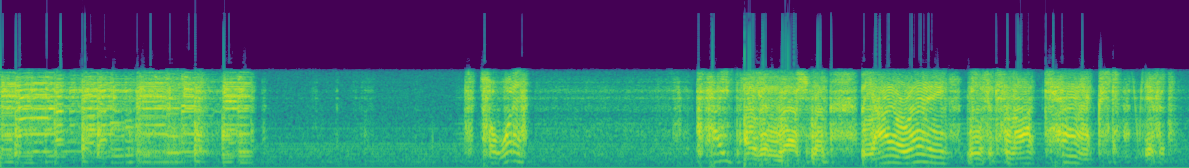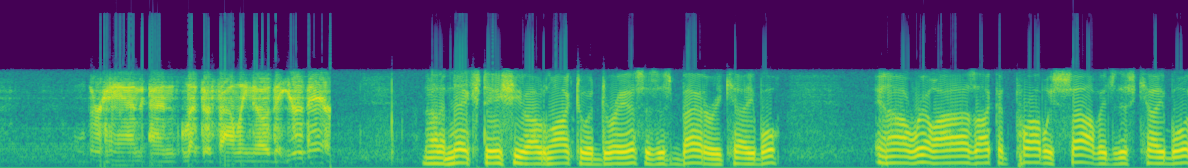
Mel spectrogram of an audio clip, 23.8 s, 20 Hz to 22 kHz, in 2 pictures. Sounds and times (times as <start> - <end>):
Radio: 4.6 - 5.4, 6.7 - 11.8, 12.6 - 15.2
Speech: 4.7 - 5.3, 7.0 - 11.8, 12.6 - 15.2, 16.1 - 19.7, 20.6 - 23.7.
